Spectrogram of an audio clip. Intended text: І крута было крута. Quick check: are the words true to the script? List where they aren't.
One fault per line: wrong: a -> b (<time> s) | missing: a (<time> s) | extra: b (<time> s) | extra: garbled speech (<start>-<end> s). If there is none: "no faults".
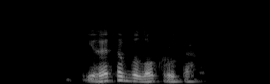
wrong: крута -> гэта (1.0 s)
